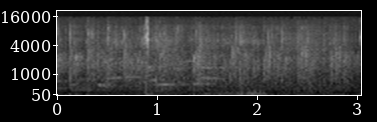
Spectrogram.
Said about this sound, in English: Can you clap your hands to the Lord?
